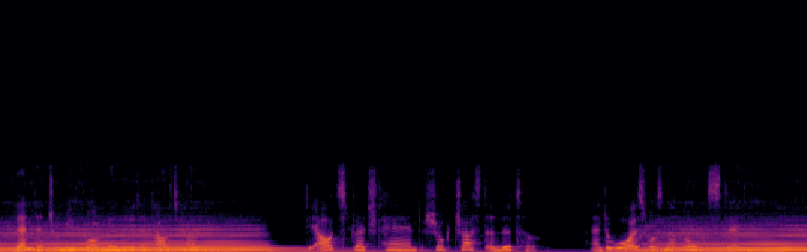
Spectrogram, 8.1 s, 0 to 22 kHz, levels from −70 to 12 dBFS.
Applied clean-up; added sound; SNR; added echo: none; Bowed string instrument; -2 dB; none.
